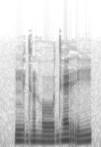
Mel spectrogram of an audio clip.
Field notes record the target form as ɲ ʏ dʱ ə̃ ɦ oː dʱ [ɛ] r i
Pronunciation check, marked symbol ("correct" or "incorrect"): correct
